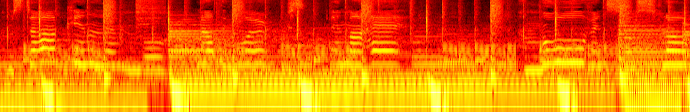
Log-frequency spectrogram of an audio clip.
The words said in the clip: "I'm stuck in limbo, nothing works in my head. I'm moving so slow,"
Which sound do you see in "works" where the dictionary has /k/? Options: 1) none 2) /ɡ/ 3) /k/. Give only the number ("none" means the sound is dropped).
1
